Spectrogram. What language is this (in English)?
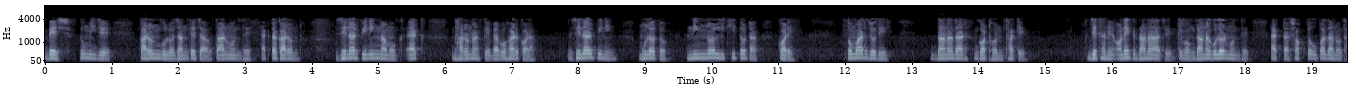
Bangla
